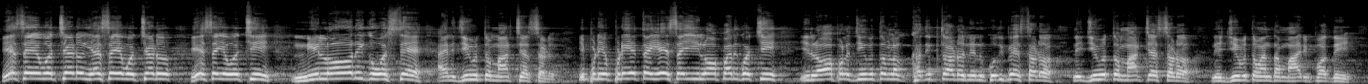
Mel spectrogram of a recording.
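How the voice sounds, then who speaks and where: A man's voice: sits high, a little fast. A man with a Telugu accent preaching a sermon as pastor, firing rhetorical questions and urging the crowd to answer back. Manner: rhetorical questions and repeated call-and-response urging.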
